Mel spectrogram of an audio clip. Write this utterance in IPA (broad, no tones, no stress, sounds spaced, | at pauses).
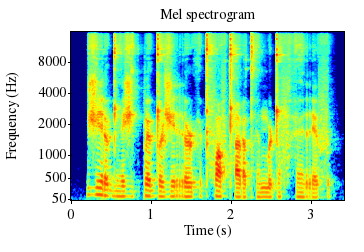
ʒ i ɾ e ɭ ɖʱ e ʒ a̤ ʈ p e ɭ ʈ ʌ ɭ ʒ i r ɵ ɭ h ɛ ʈ f ɑ f ʈʰ a ɽ ʌ t̪ʰ ɛ̤ m ɵ ʈ a̤ f h ɛ̤ r e f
